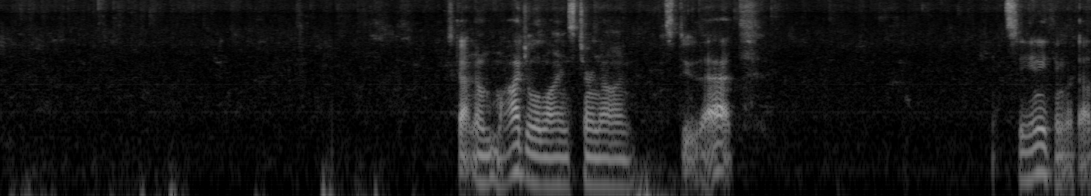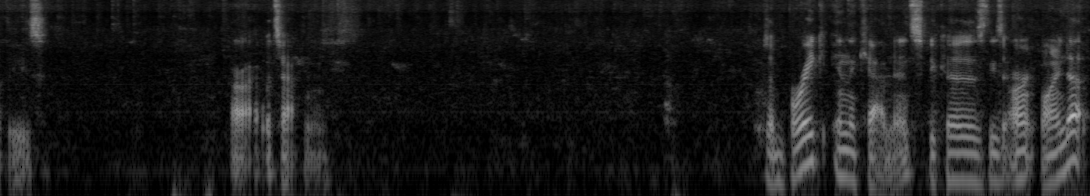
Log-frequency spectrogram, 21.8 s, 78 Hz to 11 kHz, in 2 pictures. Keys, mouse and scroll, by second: 6.8 click, 9.0-9.4 scroll down 2, 10.0 click, 12.1 click, 14.1 click, 19.3 click.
